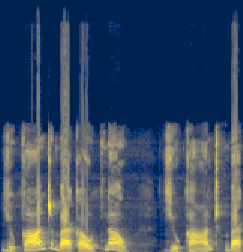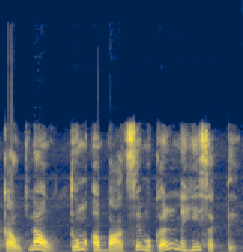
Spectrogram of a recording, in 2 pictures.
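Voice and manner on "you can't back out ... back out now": very slow, careful English model line; slow model sentence. Shown as a demonstration. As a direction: say each word slowly for learners. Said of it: "इसको English में कहते हैं". (धीरे-धीरे साफ़ बोला गया वाक्य)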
